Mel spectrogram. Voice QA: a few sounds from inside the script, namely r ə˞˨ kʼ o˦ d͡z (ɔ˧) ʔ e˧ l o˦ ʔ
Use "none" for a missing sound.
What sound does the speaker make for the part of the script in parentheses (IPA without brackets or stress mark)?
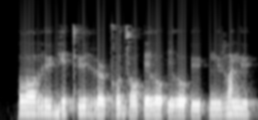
ɔ˨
